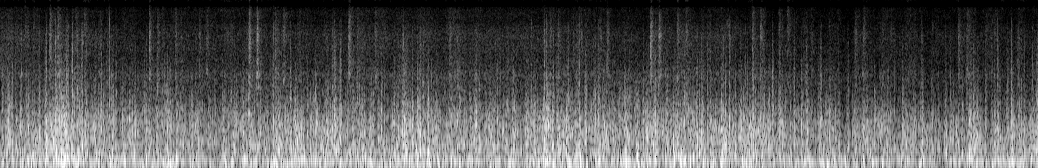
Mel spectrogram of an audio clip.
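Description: Passenger train running: a steady rumble with frequent rattles and clicks, and wind buffeting the microphone.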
